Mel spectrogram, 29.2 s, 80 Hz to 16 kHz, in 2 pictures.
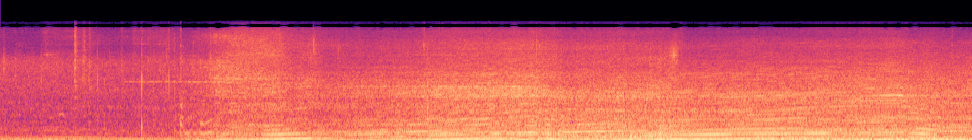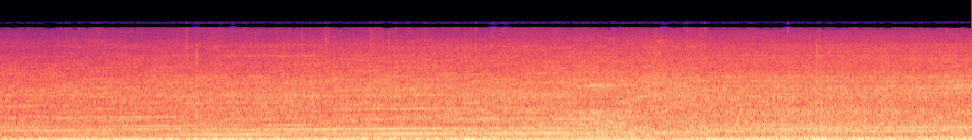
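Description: Jaguar XJ6 3.2 Sport's 3.2-litre straight-six under full throttle, heard from inside the cabin. About three seconds in the engine note swells and then climbs steadily in pitch as the car gathers speed, over road and wind noise.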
